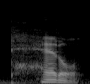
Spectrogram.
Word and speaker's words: pedal: here pedal pedal Noti this is kind of like a fast D type sound so you don't need to um hold on to that D super long pedal pedal so it doesn't need to be ped that's way too strong for a d okay you can make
